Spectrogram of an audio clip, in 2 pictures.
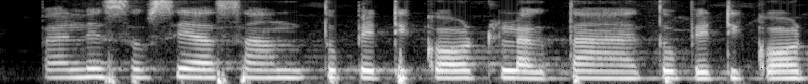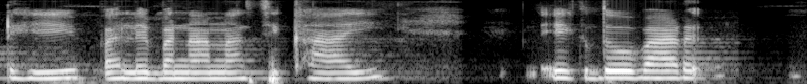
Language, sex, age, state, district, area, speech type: Hindi, female, 30-45, Bihar, Begusarai, urban, spontaneous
